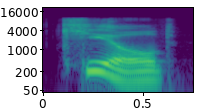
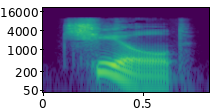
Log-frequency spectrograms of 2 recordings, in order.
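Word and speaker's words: cild: i l d and the pronunciation of that word eventually evolved from its original killed to chilled which later became child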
